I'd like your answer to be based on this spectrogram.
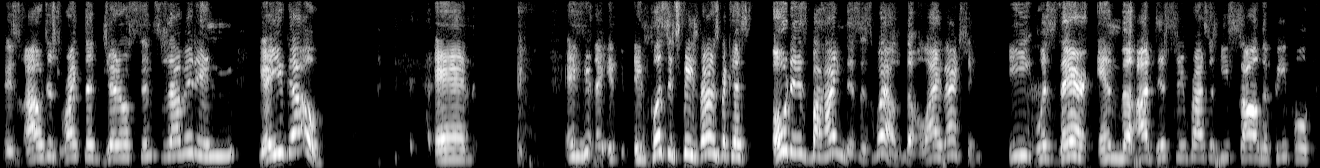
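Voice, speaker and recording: A man's voice: high-pitched, animated, moderate pace, pushed and bright. A man co-hosting a podcast, talking casually and giving opinions with emphatic, repeated phrasing. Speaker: podcast co-host.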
